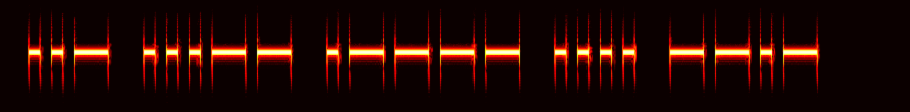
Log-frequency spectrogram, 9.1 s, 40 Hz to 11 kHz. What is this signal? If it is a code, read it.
Morse code, heard as a keyed tone, about 10 wpm, 800 Hz. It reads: U31HQ
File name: LEZIONI / 4 Q1S3 10wpm 2427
